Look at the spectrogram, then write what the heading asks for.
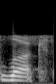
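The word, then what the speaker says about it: Lukh: L-U-K-H. I don't know how to pronounce it or what it is. – Yeah, it's pronounced Look.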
